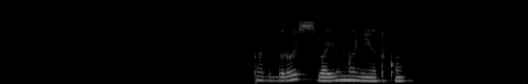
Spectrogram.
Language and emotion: Russian, neutral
